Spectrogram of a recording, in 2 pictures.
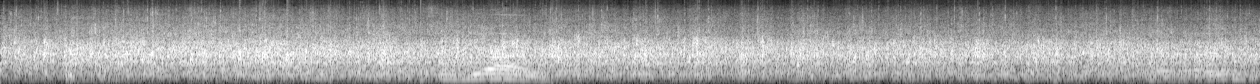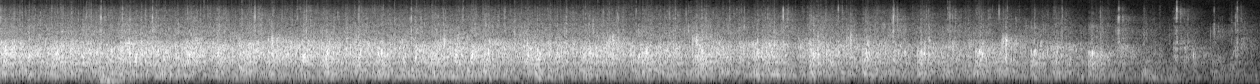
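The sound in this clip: An audience applauds to welcome a speaker, with dense, steady clapping that holds for about twelve seconds before fading out at the end.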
